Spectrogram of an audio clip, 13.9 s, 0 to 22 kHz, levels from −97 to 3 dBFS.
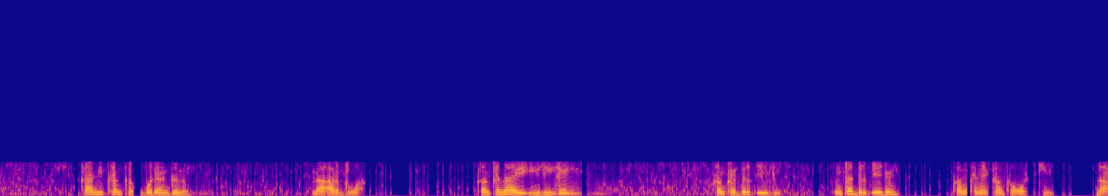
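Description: From start to finish the speech passes through the RealAudio 14.4 codec, the old RealAudio 1 dial-up speech coder. The sound is squeezed into a telephone-like band from roughly 250 Hz to 3.7 kHz, with nothing at all above 3.8 kHz. The heavy coding damage leaves it muffled and gargly, which fits a very low rate around 8 kbit/s. That gargle inside a hard narrow band separates it from a plain low-pass filter, which would muffle the sound without garbling it.

Also present throughout is overdone noise removal. Where the background should be, there is near silence dotted with twinkling specks, because individual frequency bands are being pushed down or switched off whenever they sit close to the tool's noise estimate. The quieter parts of the speech get cut along with the noise. That sparkling residue sets it apart from a simple noise gate, which shuts off the whole signal at once and leaves clean gaps.

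From 12.02 to 12.51 s the speech turns into a rigid, metallic buzz with a fixed pitch of about 134 Hz, though it still loosely tracks the rhythm of the speech. Much of the real audio in that half-second is lost and replaced by repeats. This robotic sound most likely comes from a short buffer, around 7.5 ms long, being replayed whenever new data arrived late. The constant pitch is what distinguishes it from codec warble, which wanders.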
